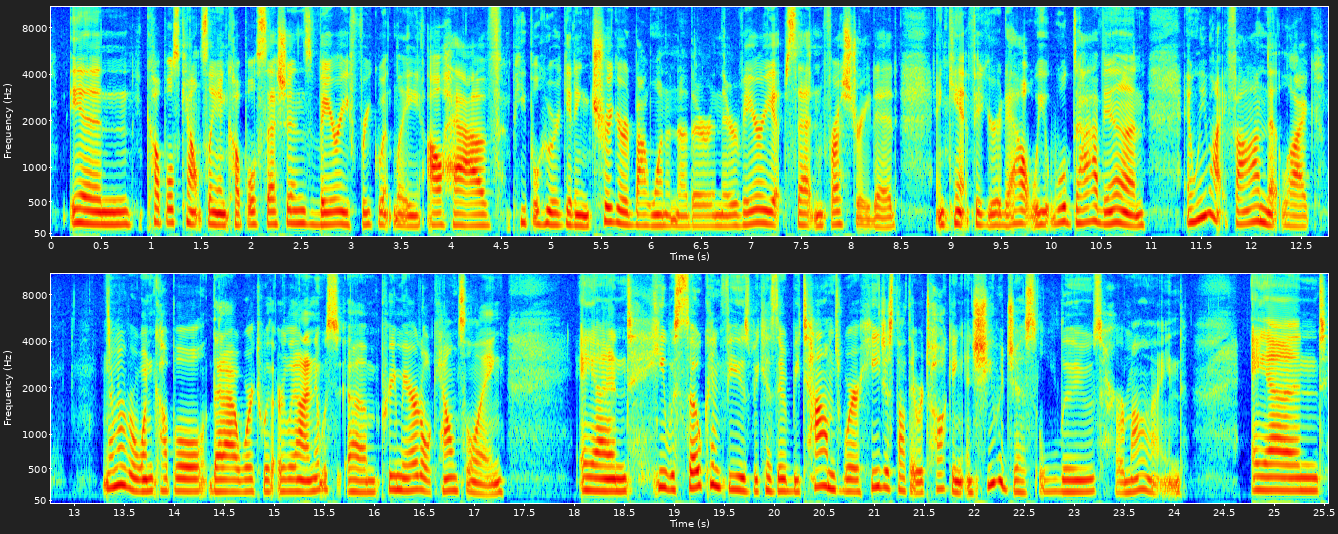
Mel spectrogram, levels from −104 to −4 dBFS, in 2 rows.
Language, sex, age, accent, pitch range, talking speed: English, female, 30-49, American, 165-195 Hz, 185 wpm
